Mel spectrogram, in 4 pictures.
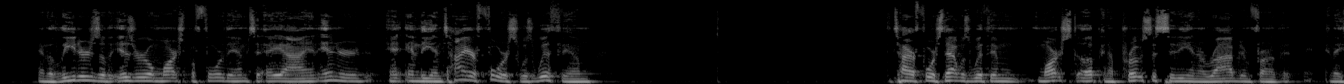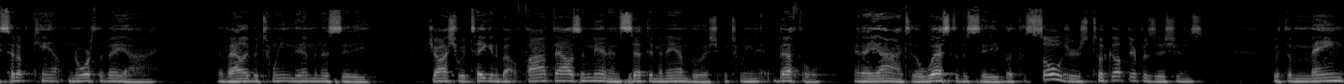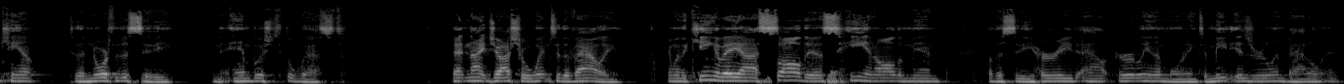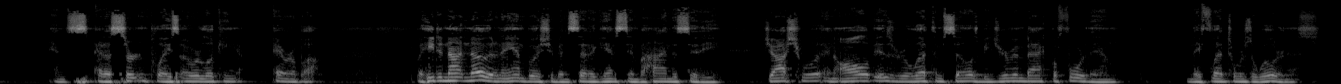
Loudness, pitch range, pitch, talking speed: -35 LUFS, 125-150 Hz, 135 Hz, 190 wpm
